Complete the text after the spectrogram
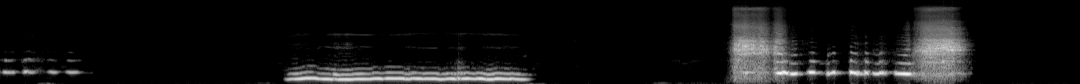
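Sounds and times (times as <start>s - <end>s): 
woman making funny ghost noises: 2.9s - 5.3s, 7.3s - 9.7s.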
